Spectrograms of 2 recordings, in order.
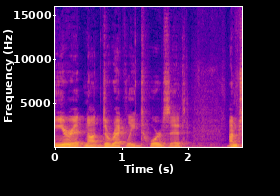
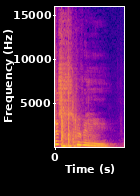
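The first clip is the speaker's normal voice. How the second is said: shrill, very high, loud character voice; 14 semitones higher, 6 dB louder than usual. Answering a question with the word history in a Halthus voice. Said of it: "I don't know why I said that in a Halthus voice".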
